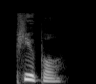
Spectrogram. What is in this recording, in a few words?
"pupil", US female; 1000 hours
